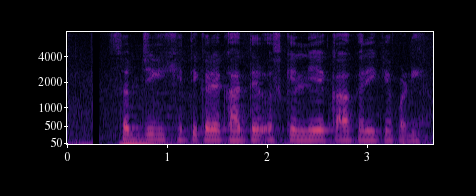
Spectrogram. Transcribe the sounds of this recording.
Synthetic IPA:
sɐb̚d͡ʒikikʰeːt̪ikɐɾekʰaːt̪ɪɾʊskeliekaːkɐɾiːkepɐɽiː

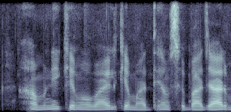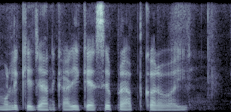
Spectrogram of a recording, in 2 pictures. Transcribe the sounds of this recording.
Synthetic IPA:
ɦəmnikemoːbaːɪlkemaːd̪ʱjəmsebaːd͡ʒaːɾmʊlːed͡ʒaːnkaːɾikɛːsepɾaːp̚t̪kəɾʋaːi

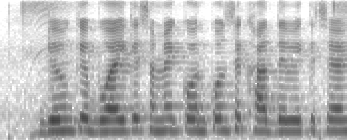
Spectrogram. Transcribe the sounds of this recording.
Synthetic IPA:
ɡeũkebʊaːikesɐməjkɔːnkɔːnsekʰaːt̪d̪eːʋekit͡ʃʰɛ

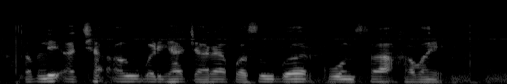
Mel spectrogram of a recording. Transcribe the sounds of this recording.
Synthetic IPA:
əpleʔətːɕʰaʔəubəɽ̤jat͡ɕaɾapəsubəɾkoɳsahəʋaj

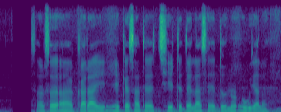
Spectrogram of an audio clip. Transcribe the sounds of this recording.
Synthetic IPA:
səɾsəa̰kəɾaːieːkːesaːt̪ʰet͡ʃʰiːʈd̪eːlased̪oːnoʊɡd͡ʒaːlẽː

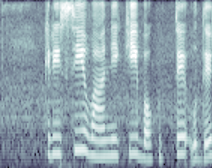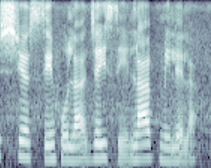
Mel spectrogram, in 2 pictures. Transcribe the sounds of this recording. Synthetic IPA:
kɾisiʋaːnikibəɦʊt̪ːeʔʊd̪eʃjəseɦoːla̰d͡ʒəisḛlaːbʱmɪ̃lḛːla̰ː

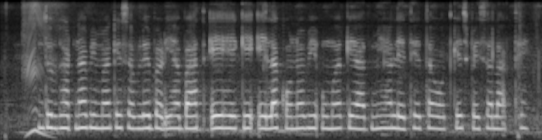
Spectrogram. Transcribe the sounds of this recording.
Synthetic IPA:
d̪ʊɾɡʱəʈnabimakesəblebəɽ̤ijabaːt̪jeɦɛkiʔeːlakoːnobʱiʔʊməɾkeaːd̪miɦãleːt̪ʰet̪aoːt̪ket͡ʃpɛɪsalaːɡt̪ʰeː

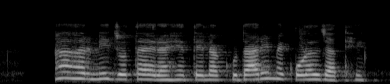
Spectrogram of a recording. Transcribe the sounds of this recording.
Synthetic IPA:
ɐɦãɦɐɾniːd͡ʒoːt̪aːeɾɐɦẽt̪eːlakʊd̪aːɾimẽkoːɽəld͡ʒaːt̪eː

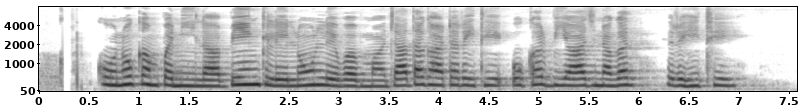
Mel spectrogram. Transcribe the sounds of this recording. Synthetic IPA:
koːnokə̃mpənilaːbẽːŋkleloːnleːʋəbmãd͡ʒjaːd̪aɡʱaːʈaɾɐɦit̪ʰeoːkəɾbʱiaːd͡ʒnɐɡəd̪ɾɐɦit̪ʰeː

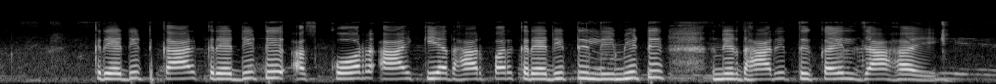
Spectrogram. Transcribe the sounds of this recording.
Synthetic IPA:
kɾeɖiʈkaɾkɾeɖiʈəskoɾajkeəd̪ʱaɾpəɾkɾeɖiʈlimiʈniɾd̪ʱaɾit̪kəɪld͡ʒaɦəj

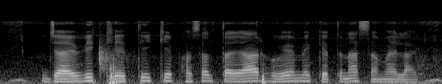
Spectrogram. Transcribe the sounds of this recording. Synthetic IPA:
d͡ʒaːjwɪkʰːeːt̪ikepʰɐsəlt̪ɐjaːɾɦʊemẽkɪt̪nasɐməjlaːɡi

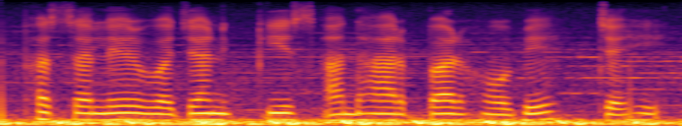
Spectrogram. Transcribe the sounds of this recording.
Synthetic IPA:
pʰəsəleɾʋəd͡ʒənkɪsaːd̪ʱaːɾpəɾɦoːbet͡ʃaɦieː

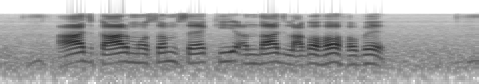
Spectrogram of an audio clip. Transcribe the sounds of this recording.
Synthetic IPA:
aːd͡ʒkaːɾmɔːsəmsekiə̃nd̪aːd͡ʒlaːɡɔɦɔɦobe

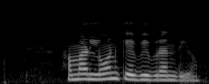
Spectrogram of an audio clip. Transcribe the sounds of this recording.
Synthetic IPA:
həmaɾloːnkebʱibɾənd̪ijoː

